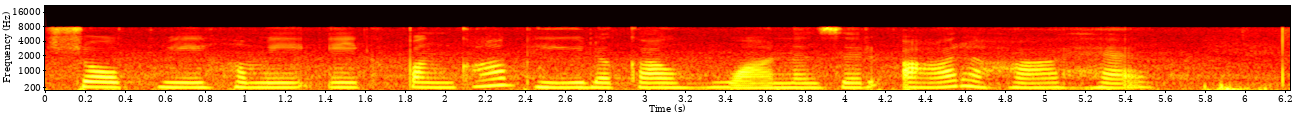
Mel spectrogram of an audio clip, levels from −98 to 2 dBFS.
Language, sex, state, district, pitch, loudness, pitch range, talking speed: Hindi, female, Punjab, Fazilka, 220 Hz, -19 LUFS, 215-230 Hz, 115 wpm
